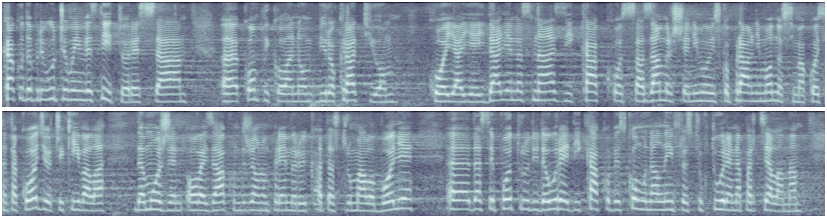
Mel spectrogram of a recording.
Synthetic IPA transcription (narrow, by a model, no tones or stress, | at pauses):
kako̞d̪apɾiʋuːt͡ʃe̞mo̞inʋe̞st̪iːt̪o̞ɾe̞sa | ko̞mpliko̞ʋano̞ːmbiɾo̞kɾat̪ijo̞ːm | kʰo̞jaje̞id̪aʎe̞nasnaːzikakʰo̞sazamr̩ʃe̞nimoʋinsko̞pɾaːʋnimo̞d̪no̞simako̞jesamt̪ako̞ːd͡ʑeo̞t͡ʃe̞kiːʋalˠa | d̪amo̞ʒe̞o̞ʋajzaːkonud̪r̩ʒaːʋno̞mpɾeːmeɾuikat̪ast̪ɾumalo̞bo̞ʎe̞ | d̪ase̞po̞t̪ɾuːd̪id̪auɾe̞ːd̪ikako̞be̞sko̞munalˠne̞infɾast̪ɾukt̪uːɾe̞napaɾt̪se̞lama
